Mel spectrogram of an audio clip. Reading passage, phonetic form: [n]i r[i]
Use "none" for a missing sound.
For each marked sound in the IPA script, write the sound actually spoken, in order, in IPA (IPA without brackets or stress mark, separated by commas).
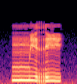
mː, i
